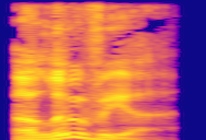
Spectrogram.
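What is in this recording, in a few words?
"alluvia", British English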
